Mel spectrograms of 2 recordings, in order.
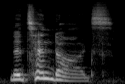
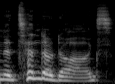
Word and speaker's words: Nintendogs: Next, we got Nintendogs. Apparently I've been mispronouncing it. I always called it Nintendo Dogs because here's the thing about me.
